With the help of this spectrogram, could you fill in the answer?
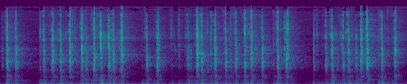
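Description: Fingertips type quickly on a Logitech POP Keys plastic mechanical keyboard with a yellow plastic case and round plastic keycaps. A dense run of short, clacky taps with a low thud beneath each keystroke comes in bursts separated by brief pauses.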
